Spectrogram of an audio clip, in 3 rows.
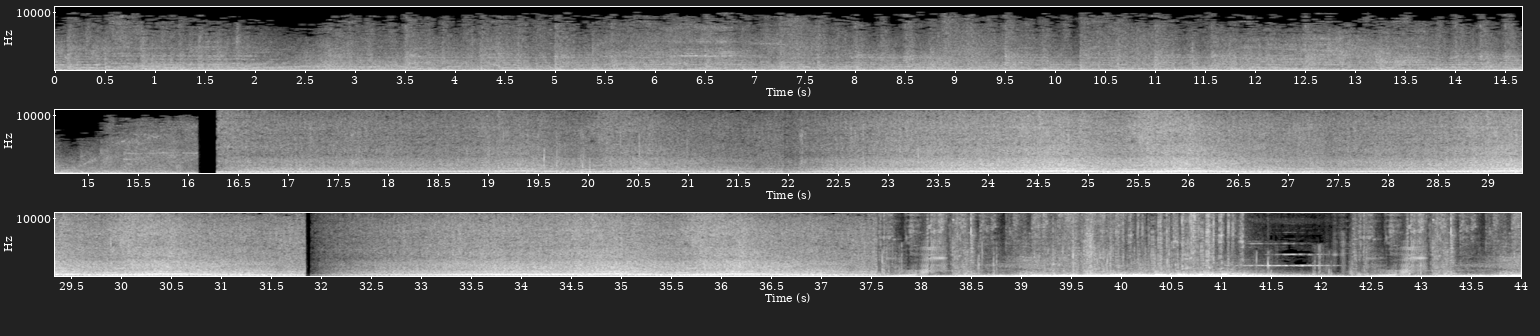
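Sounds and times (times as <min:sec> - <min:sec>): car engine revving: 0:16.3 - 0:44.0.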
